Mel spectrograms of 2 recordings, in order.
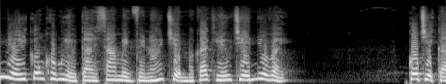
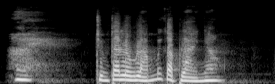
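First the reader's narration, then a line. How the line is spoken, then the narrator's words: Sighing. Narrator (Vietnamese): Cường anh thở dài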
